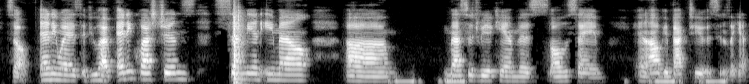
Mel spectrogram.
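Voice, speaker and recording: Bright-voiced woman, congested with a cold. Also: lowish voice, steady tone, moderate pace, rough recording. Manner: casual, chatty, self-deprecating. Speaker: college math instructor. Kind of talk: screen-recorded course tour.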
